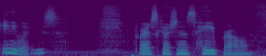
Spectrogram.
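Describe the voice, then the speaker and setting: A woman with an American accent speaks at a medium pitch, her voice making very wide pitch swings. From Hmong American. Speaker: ASMR artist. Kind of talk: casual Q&A talk to camera, ASMR style.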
